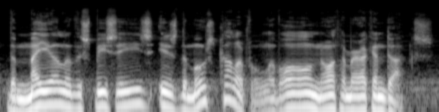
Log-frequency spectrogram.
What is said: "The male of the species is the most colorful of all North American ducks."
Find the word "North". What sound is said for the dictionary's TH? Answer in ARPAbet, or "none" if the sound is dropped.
TH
